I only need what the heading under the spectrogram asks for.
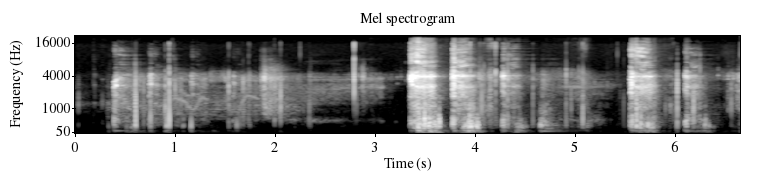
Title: сарян за кашель я болею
